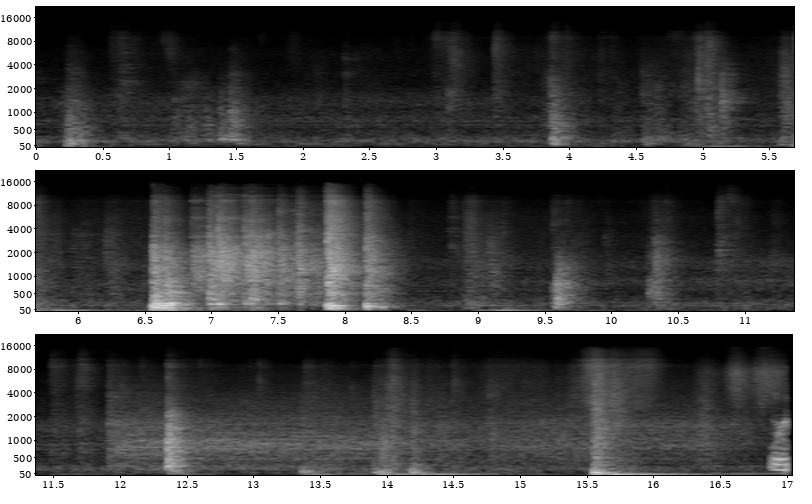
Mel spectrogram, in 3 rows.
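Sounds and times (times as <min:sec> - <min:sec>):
footsteps: 0:04.8 - 0:06.4, 0:08.9 - 0:17.0.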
